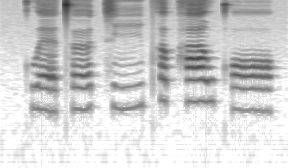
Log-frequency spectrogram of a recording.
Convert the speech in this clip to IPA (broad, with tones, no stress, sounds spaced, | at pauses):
kʷʰ ɛː˨˩ t̪ʰ œː˨˥ t̚ t͡s iː˨˥ pʰ ɐ˥ p̚ h aː˥ w kʰ ɔː˨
